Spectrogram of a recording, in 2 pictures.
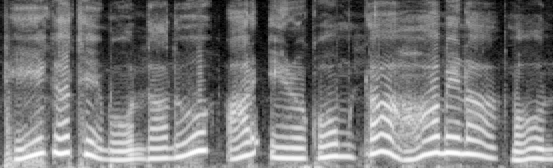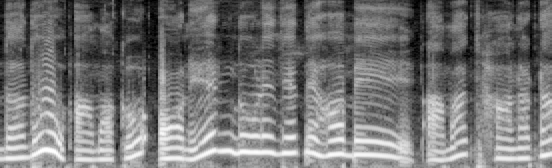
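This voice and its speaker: A woman voicing a meek, pleading mother bird in a cartoon, with a drawn-out theatrical delivery. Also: a little high, lively intonation, dark tone, no echo, full character voice. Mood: apologetic. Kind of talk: slow, theatrical cartoon voice acting.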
